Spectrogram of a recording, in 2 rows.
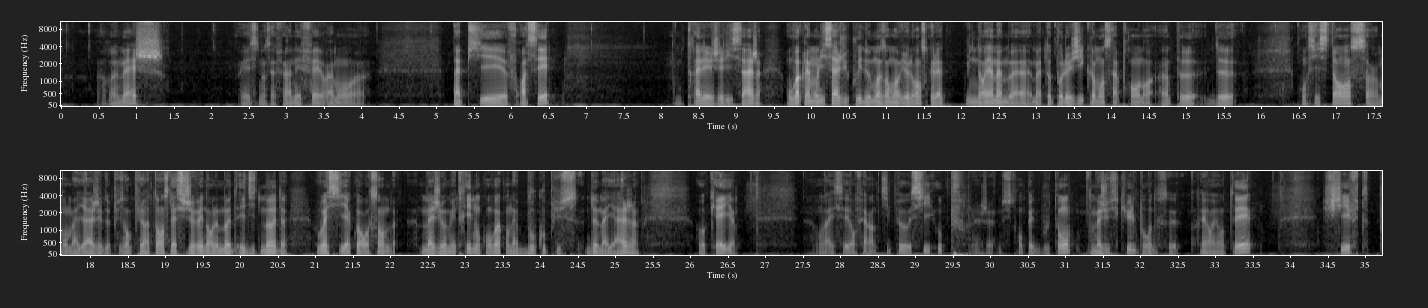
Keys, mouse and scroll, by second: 1.0-2.1 shift+middle drag, 2.1-5.3 shift+drag, 5.3-7.1 middle drag, 7.1-12.2 shift+drag, 12.2-14.3 middle drag, 14.3-16.6 shift+drag, 16.6-17.7 middle drag, 17.7-20.4 shift+drag, 20.4 Tab, 22.2-23.1 scroll up 6, 24.2-25.1 scroll down 5, 25.3 Tab, 25.7 middle click, 26.6-27.0 scroll down 1, 27.0-28.5 middle drag, 28.5-29.1 Tab, 29.6 Tab, 29.8 Tab, 30.3 Tab, 30.7 Tab, 31.6-34.2 shift+middle drag, 34.2-35.2 shift+drag.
